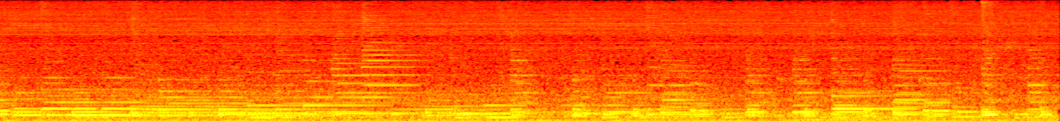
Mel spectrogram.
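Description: Acoustic guitar being flatpicked: a continuous run of picked single notes. There is a sharp click just before the end.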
